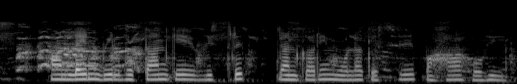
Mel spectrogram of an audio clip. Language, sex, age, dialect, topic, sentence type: Chhattisgarhi, female, 25-30, Eastern, banking, question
